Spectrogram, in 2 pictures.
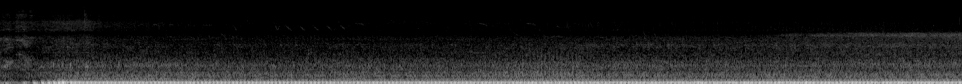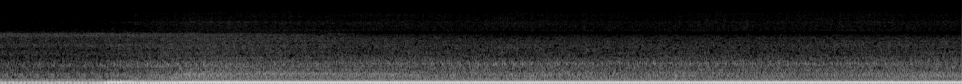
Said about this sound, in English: I'm on the Grand Union Canal, somewhere between Gayton and Stoke Bruin. I'm on my boat, Storymaker, and this is what it sounds like.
